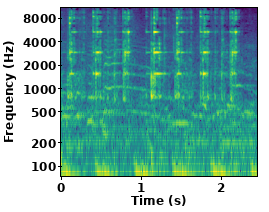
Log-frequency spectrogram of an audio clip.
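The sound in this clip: Ice cubes clinking against drinking glasses during a festive toast, a quick series of bright, glassy clinks in an uneven rhythm over a low background rumble.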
